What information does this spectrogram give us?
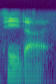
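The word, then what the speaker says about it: ティーダ: I think they changed it to blonde in his case to more emphasize his connection to the sun, because Tida, as they pronounce it in Japan, is the name of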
